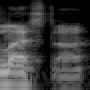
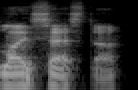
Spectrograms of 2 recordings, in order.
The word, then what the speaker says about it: Leicester: Yes, Leicester is Leicester. It is not pronounced Leicester.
